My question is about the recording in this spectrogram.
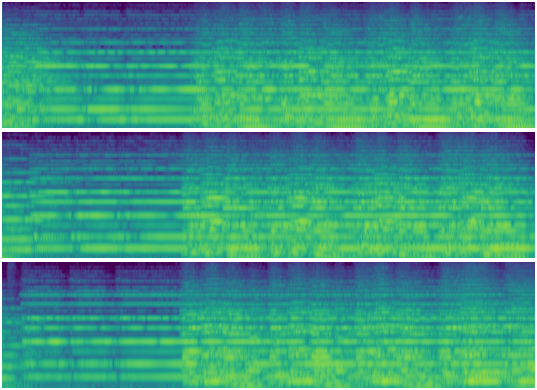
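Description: Church organ music: sustained chords over a bass line that moves in slow, even steps, in phrases with short breaks where only the upper chord is held.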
